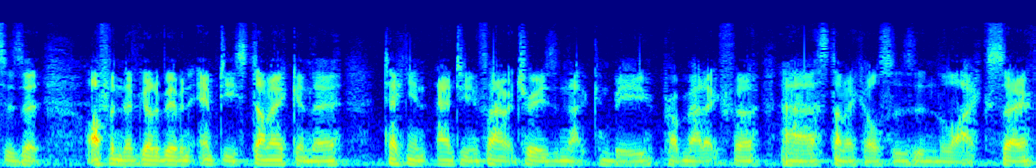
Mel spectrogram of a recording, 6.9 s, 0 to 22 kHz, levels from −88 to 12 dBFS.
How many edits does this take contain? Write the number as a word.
two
